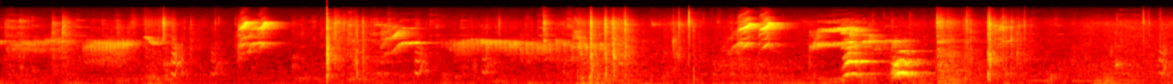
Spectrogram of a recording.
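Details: A caged pair of kakariki, playing and climbing in a cage emptied to give them room: short rising chirps and a few sustained mid-pitched notes, mixed with frequent clicks and wing flutters from their movement.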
